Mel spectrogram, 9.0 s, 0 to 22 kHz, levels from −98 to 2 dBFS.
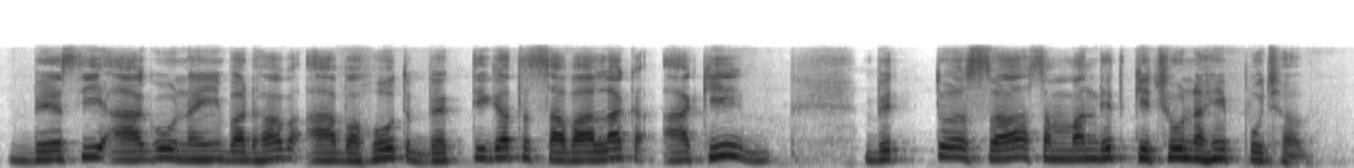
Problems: none marked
